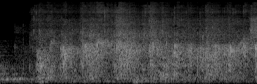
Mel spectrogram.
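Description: Audience applause after a Hindi poem recitation at an inter-school competition, a dense, steady wash of clapping that rises quickly after a brief quiet start and holds loud throughout.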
